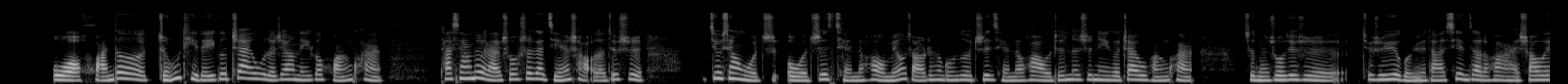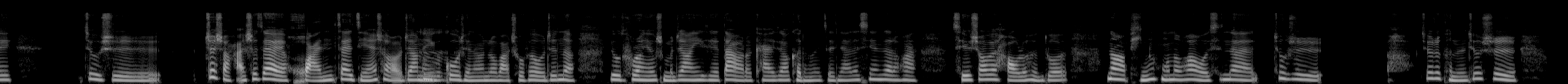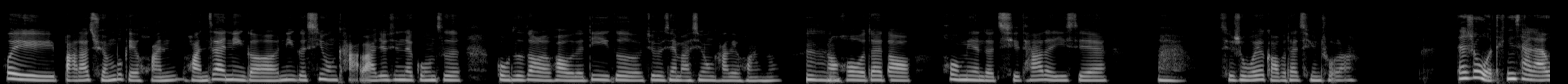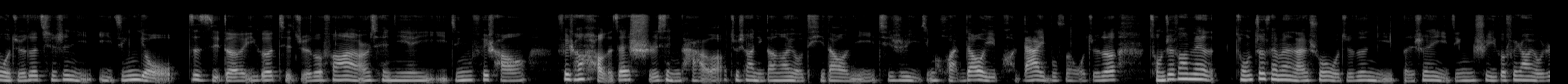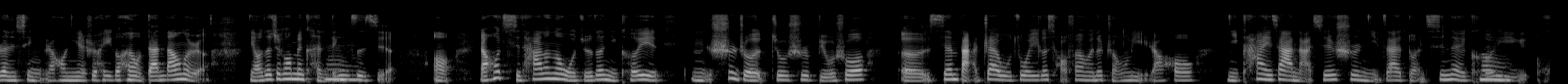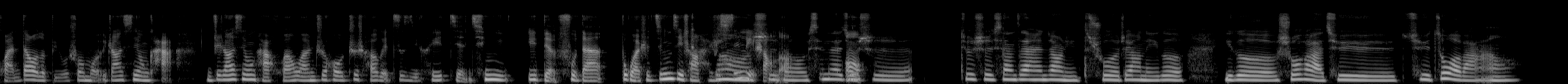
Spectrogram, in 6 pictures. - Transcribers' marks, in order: sigh; sigh; tapping; "掉" said as "到"; other background noise; "掉" said as "到"; "现在" said as "像在"
- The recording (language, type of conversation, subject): Chinese, advice, 债务还款压力大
